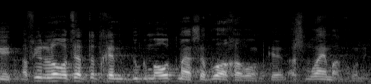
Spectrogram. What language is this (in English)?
Hebrew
